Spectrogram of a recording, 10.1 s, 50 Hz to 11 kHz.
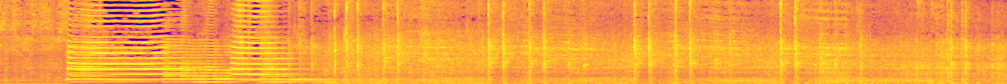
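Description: CFR Class 64 diesel locomotive sounding its multi-tone horn about a second in, two blasts over some two and a half seconds, as it passes close by. Then its passenger coaches roll past with a steady rumble and wheels clicking over the rail joints.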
